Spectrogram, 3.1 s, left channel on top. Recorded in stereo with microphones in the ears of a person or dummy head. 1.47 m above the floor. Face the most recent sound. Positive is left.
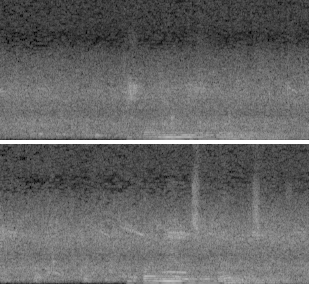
turn(degrees=-80)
